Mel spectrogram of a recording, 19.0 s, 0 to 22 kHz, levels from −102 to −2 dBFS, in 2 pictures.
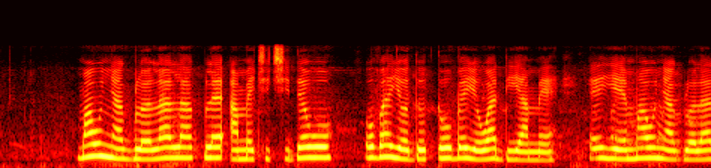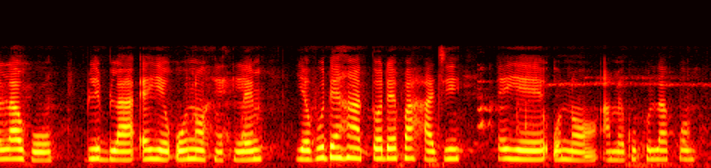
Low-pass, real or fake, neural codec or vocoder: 7.2 kHz; real; none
